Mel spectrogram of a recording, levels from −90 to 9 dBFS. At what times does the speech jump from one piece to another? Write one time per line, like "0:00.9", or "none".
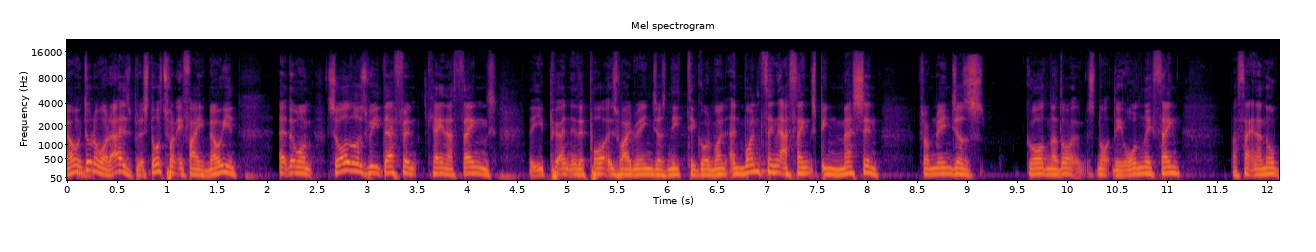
none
